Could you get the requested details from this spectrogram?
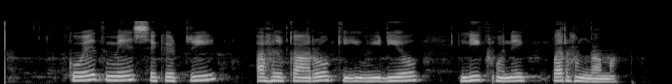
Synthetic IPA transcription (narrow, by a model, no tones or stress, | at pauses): koːeːt̪mẽsekɾeʈɾi | ɐɦəlkaːɾõkiʋiːɖijo | liːkʰɦoːnepɐɾɦɐ̃ŋɡaːmaː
